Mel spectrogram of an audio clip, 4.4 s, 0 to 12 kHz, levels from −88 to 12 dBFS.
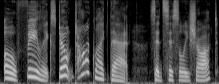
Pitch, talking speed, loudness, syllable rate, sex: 230 Hz, 125 wpm, -18 LUFS, 3.6 syllables/s, female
